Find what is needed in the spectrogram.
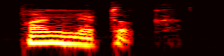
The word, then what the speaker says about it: Pangnirtuq: An exception occurs in words like, I'll spell it P-A-N-G-N-I-R-T-U-Q, because in Inuktitut, N-G is a single consonant. The pronunciation is Pangnirtuk, which translates to place with mature male caribou.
